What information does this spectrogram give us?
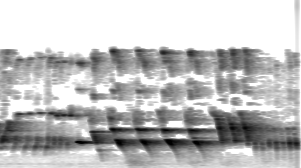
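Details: Belgian canary singing freely outside the cage: loud, clear, high song of steady tones and quick downward-sweeping notes repeated about four times a second, ending in rapid rolling trills.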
